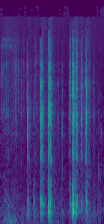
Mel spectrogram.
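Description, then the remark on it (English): Crunchy chewing on hard maple sugar candy: a run of brittle, crackling crunches in quick, uneven succession, bright and moderately loud, with no talking. “Oh, you're just chewing on it.”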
